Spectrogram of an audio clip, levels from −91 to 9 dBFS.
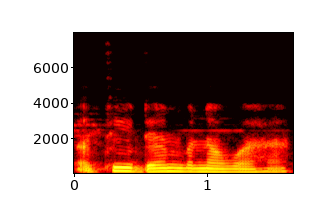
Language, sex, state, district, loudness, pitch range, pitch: Hindi, female, Bihar, Muzaffarpur, -18 LUFS, 160-180 Hz, 170 Hz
